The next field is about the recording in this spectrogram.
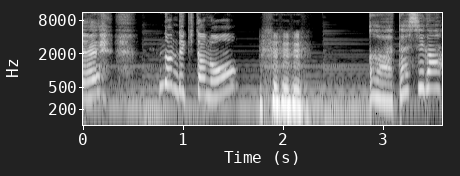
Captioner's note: chuckles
